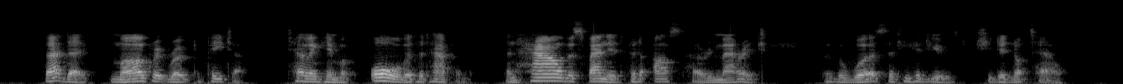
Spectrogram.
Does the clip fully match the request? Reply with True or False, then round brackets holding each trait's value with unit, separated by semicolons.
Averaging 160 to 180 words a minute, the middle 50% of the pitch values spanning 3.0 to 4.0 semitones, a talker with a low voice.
False (170 wpm; 4.5 semitones; 115 Hz)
